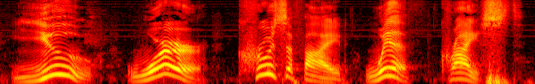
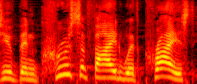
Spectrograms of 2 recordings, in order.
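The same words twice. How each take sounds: First: "You were crucified with Christ" spoken very slowly, each word weighed; slow emphatic declaration. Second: Said in the usual way. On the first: Shown as a demonstration. Preacher driving home that it really happened, slow and weighty. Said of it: "it means this really happened". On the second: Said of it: "it's in a perfect tense".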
